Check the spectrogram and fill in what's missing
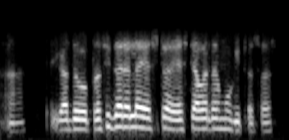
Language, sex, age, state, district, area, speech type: Kannada, male, 18-30, Karnataka, Yadgir, urban, conversation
